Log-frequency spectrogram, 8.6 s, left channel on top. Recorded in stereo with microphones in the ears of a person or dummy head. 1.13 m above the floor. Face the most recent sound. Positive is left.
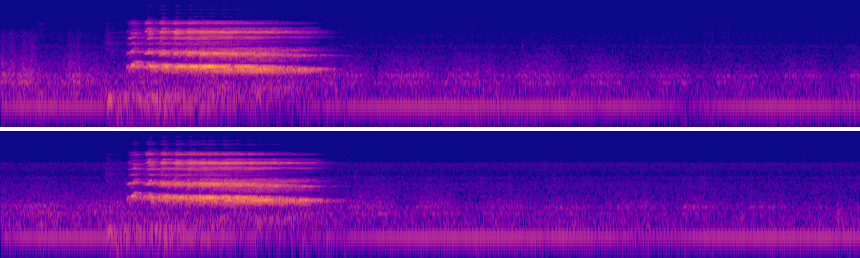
turn(degrees=60)  # may be behind; listen again after turning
